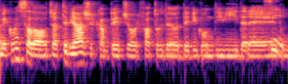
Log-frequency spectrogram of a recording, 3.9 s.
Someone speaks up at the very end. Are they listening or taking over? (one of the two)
taking over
